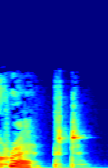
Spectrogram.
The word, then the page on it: crept: British English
